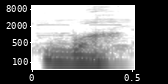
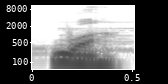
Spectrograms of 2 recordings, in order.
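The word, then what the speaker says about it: Oingt: Winked, pronounced wa. Yes, wa.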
